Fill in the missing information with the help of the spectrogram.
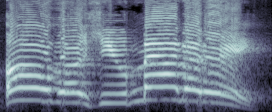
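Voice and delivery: high, loud, anguished radio cry; Hindenburg announcer wail. Retold or imitated. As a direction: wail it like the 1937 reporter watching the airship burn. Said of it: "Imagine the Hindenburg disaster".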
